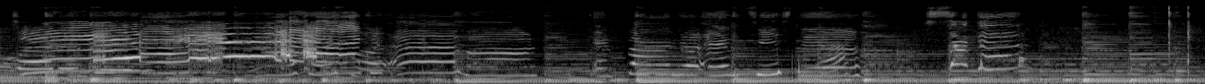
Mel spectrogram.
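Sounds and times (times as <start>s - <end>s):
boy singing high-pitched: 0.0s - 8.7s, 9.3s - 10.3s
strummed acoustic guitar: 0.0s - 12.0s.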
